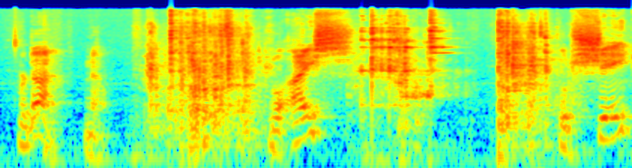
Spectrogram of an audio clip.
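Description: Ice cubes clatter into a metal shaker.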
